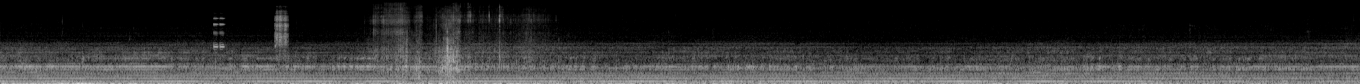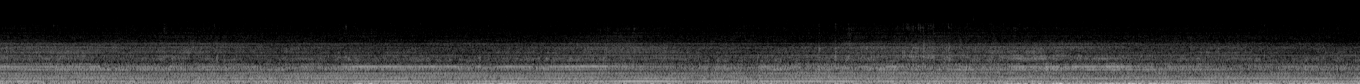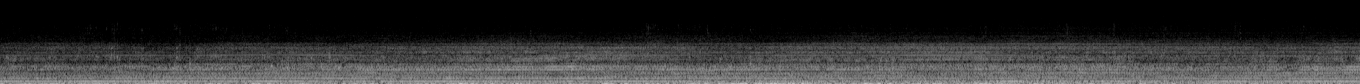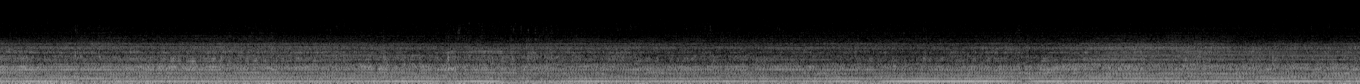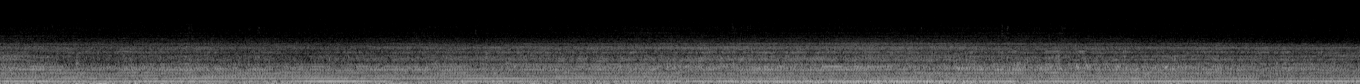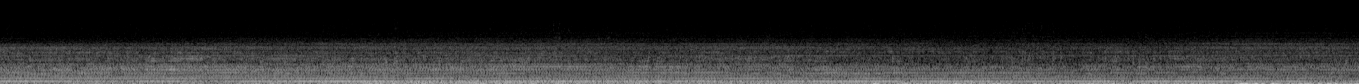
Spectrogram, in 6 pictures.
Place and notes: Sollefteå, Sverige - Fishing with net in the river
On the World Listening Day of 2012 - 18th july 2012. From a soundwalk in Sollefteå, Sweden. Some fishing from boats and the opposite shore (1 people in the boat and three people on the shore, fishes with a net in the river Ångermanland, in swedish this old traditional way of fishing in the river is called "dra not" in Sollefteå. WLD
Sollefteå, Sweden, 18 July 2012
